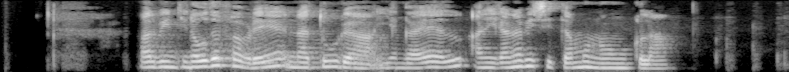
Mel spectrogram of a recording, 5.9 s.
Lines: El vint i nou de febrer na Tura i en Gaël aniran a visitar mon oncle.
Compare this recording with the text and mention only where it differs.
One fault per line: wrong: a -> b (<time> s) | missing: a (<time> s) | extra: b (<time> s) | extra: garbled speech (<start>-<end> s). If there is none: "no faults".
no faults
